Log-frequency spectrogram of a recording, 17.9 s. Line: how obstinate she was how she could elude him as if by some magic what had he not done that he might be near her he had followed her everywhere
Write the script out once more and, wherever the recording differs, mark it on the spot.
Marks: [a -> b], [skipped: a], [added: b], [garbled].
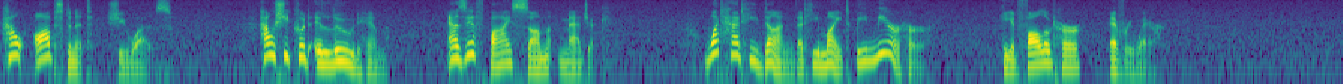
how obstinate she was how she could elude him as if by some magic what had he [skipped: not] done that he might be near her he had followed her everywhere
